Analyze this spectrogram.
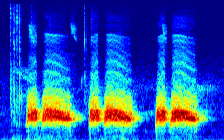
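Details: Spotted dove in full voice, played to prompt lazy doves to call: three coo phrases, each a short note followed by a longer, steady, mellow hoot, repeated about every one and a half seconds in a quiet setting.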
